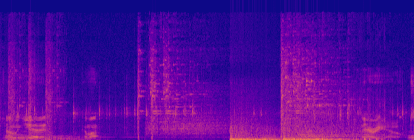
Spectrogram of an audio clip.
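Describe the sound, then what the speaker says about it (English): Glass shattering underfoot in the video game Wrath of Cronos, a burst of breaking and tinkling debris amid game sounds, with a voice talking over parts of it. "Just stepped on broken glass."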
